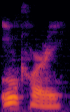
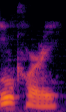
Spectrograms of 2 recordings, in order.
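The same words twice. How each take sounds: First: The word is said with an American pronunciation. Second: The word is said with an American pronunciation.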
